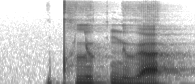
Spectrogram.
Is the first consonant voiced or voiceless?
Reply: voiceless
